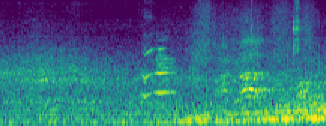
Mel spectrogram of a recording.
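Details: An unwell domestic cat that cannot eat, rolling about, gives a few short, soft meows near the middle, with a second faint mew shortly after. Quiet room noise and a low hum sit underneath.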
